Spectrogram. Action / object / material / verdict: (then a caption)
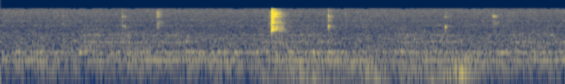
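scrape / bar of soap / soap / none. A fine craft-knife blade scores a grid of shallow lines across a solid rectangular pink soap bar with an embossed logo, held in the hand. Soft, crisp scratching ticks come through over a quiet, steady low hum, with one sharper, brighter click standing out in the middle. Each stroke is short and dry, with almost no ring.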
